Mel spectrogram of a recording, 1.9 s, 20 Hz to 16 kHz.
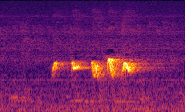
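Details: Male lesser cuckoo, about 28 cm, recorded on 30 May 2017, giving its sharp call rendered as "tokkyo kyoka kyoku": a single phrase of five quick whistled notes around one pitch, faint background hiss.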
